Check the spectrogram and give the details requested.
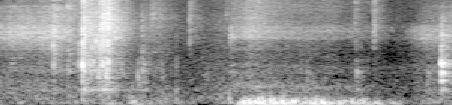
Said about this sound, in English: the flat of a metal knife, not a ceramic one, push down on the garlic. Just flatten it, squish it. That will crack the skin, which will make it come off really easily.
